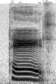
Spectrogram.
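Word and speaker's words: дээл: 필기체 있니다데데 어 은요 우리 한복처럼 몽골의 전통 의상이고 몽골어로 데이라고 합니다 어 여러분들께서 쉽게 발음하지 때는 데이라고 하셔도 되고요 하지만 우리 몽골로 배우고 있으니까 이중 장모음 살리는 거 중요하겠죠 여긴 장모음이기 때문에 데데 살려 주시고요 다와 다와 월요일이고도도 노래입니다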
